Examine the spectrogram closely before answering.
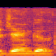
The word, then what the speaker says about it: Django: you know after seeing the django or django the django the d is silent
